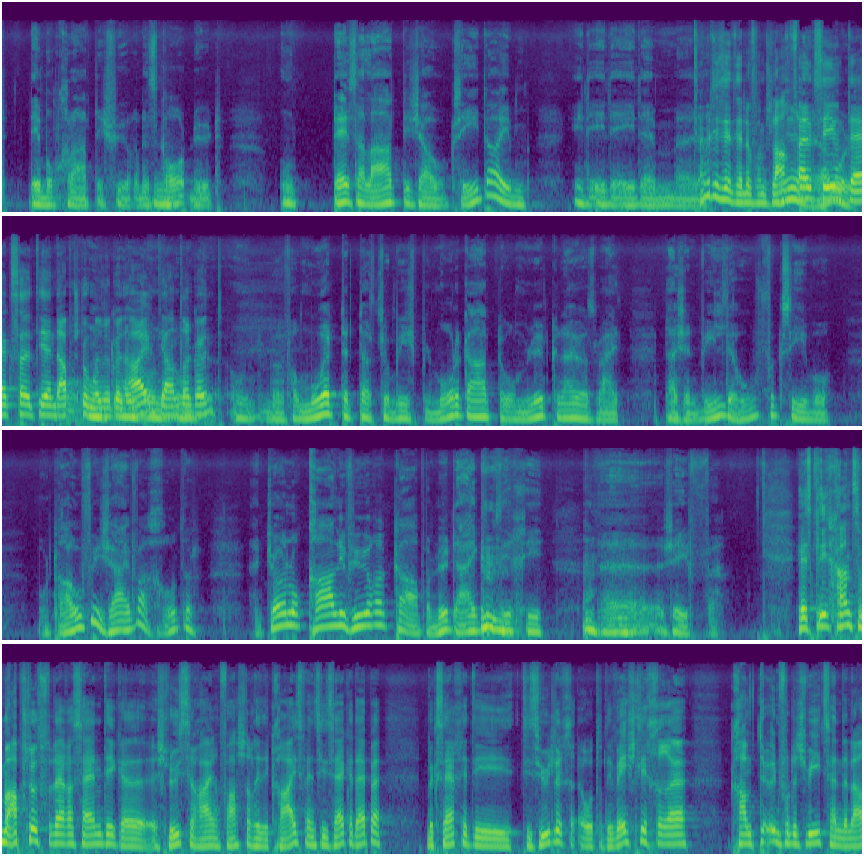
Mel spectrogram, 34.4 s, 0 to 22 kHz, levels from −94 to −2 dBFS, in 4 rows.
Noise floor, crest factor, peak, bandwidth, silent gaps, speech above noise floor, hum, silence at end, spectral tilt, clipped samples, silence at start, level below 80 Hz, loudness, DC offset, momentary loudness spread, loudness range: -58 dBFS; 20 dB; -4 dBFS; 16 kHz; none; 34 dB; none; 0 s; -6 dB/octave; under 0.1%; 0 s; -46 dBFS; -24 LUFS; under 0.1%; 13 LU; 8 LU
